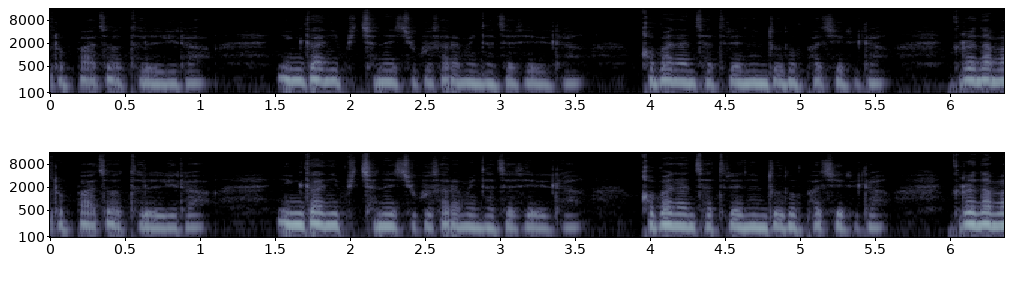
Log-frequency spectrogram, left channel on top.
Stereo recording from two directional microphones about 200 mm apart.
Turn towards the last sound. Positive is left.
turn(degrees=-50)  # may be behind; listen again after turning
